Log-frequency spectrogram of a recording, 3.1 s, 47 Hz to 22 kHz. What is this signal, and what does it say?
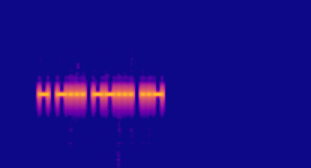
Morse code, heard as a keyed tone, about 38 wpm, 700 Hz. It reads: TB7U
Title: DXCC-100 Call Signs - 4 Characters - 40wpm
